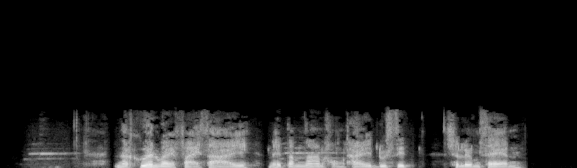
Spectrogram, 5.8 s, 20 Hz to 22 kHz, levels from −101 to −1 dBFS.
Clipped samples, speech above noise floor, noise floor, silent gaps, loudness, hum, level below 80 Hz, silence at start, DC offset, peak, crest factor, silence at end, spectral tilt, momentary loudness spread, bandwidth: under 0.1%; 25 dB; -45 dBFS; none; -20 LUFS; none; -62 dBFS; 0.3 s; under 0.1%; 0 dBFS; 22 dB; 0.55 s; -6 dB/octave; 19 LU; 7.8 kHz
